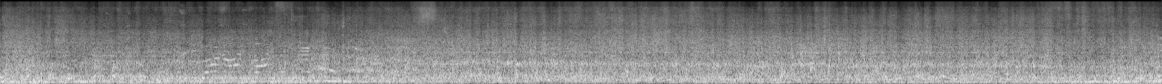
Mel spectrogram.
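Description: The Pak Business Express passes close by at full volume, a loud continuous roar of rail cars with rhythmic clickety-clack from the wheels, sustained throughout.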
